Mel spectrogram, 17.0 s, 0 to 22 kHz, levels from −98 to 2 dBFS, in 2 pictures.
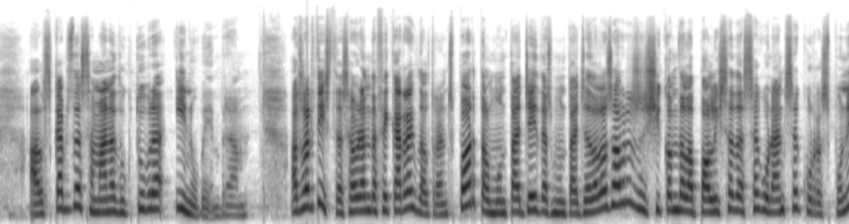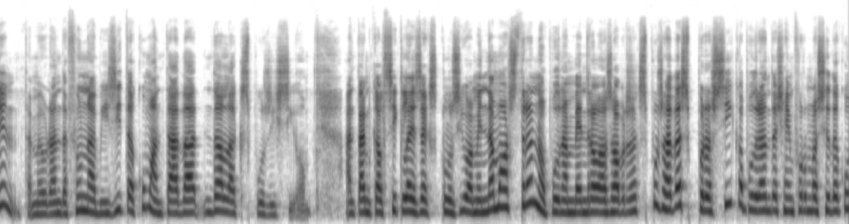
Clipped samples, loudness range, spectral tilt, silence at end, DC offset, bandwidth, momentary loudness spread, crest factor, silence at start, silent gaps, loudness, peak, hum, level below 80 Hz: under 0.1%; 4 LU; -3 dB/octave; 0 s; under 0.1%; 15 kHz; 11 LU; 20 dB; 0.05 s; none; -20 LUFS; 0 dBFS; none; -78 dBFS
